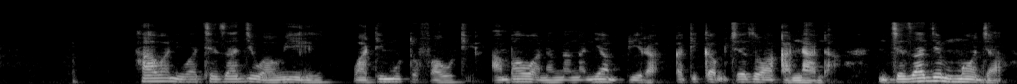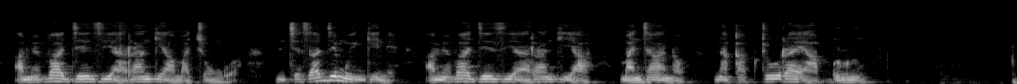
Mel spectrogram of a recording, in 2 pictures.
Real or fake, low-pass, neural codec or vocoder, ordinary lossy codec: real; 7.2 kHz; none; MP3, 48 kbps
